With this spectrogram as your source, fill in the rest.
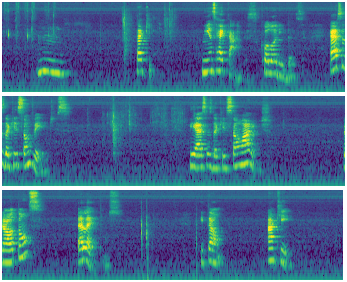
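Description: A young woman speaks calmly into a close microphone, in short phrases with pauses.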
